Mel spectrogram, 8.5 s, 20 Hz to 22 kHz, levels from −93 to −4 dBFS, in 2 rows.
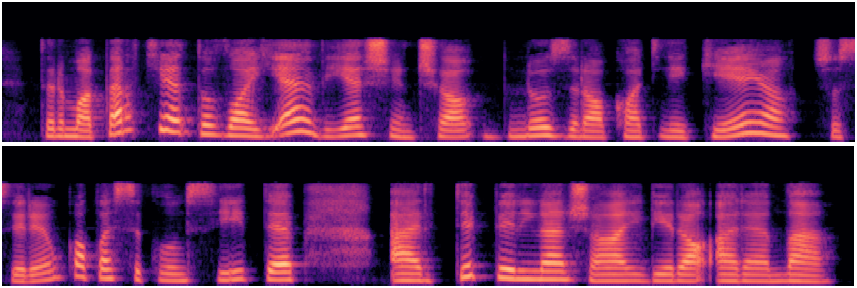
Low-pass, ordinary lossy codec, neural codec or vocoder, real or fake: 7.2 kHz; MP3, 64 kbps; codec, 16 kHz, 0.5 kbps, FunCodec, trained on LibriTTS, 25 frames a second; fake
